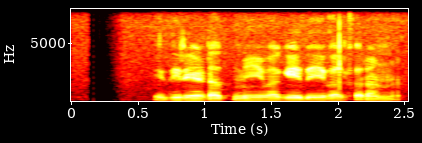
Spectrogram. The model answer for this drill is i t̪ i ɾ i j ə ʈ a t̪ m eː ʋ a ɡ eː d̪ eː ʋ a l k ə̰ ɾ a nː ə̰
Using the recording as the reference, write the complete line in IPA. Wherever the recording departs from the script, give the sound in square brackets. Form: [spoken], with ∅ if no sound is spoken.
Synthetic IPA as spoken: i [d̪] i ɾ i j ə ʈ a t̪ m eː ʋ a ɡ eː d̪ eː ʋ a l k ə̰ ɾ a nː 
